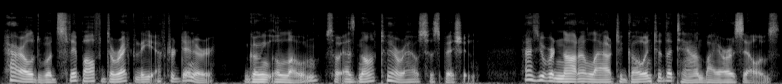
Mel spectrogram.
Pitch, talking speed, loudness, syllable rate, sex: 125 Hz, 205 wpm, -19 LUFS, 6.4 syllables/s, male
